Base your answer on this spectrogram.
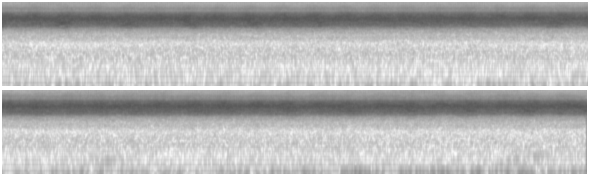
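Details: Cicadas singing all around a woodland campsite on a southern summer evening; a dense, steady high-pitched hiss-like drone with no breaks, a faint low hum beneath.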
